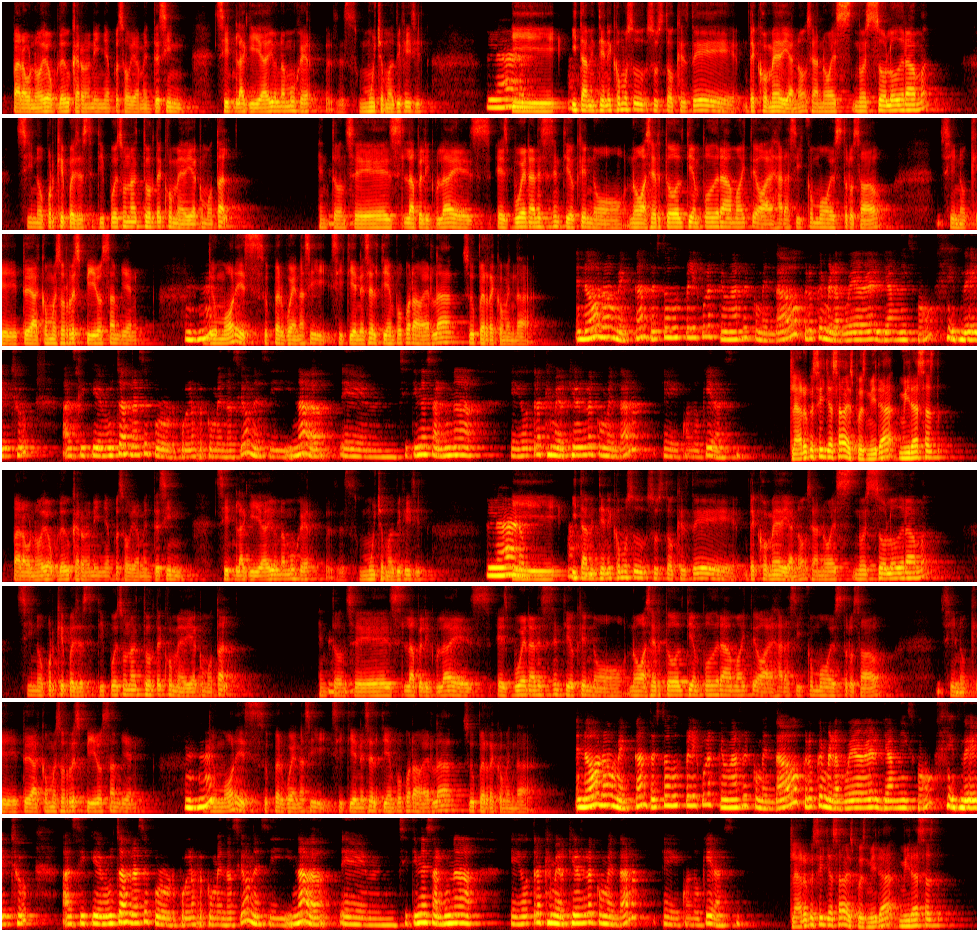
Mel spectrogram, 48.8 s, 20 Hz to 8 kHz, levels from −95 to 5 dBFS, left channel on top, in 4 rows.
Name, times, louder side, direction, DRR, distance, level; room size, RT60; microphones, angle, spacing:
voice 1, 0.1-5.3 6.4-11.6 12.4-15.1 16.2-23.2 23.9-26.1 27.0-31.0 46.4-48.3, left 3 dB, 40° left, 14 dB, 0.4 m, -31 dB
voice 2, 6.1-6.6 7.1-7.4 16.3-16.6 24.1-24.2 26.7-27.0 31.5-42.6 42.9-44.6 44.8-45.8, right 4 dB, 40° right, 9 dB, 0.4 m, -28 dB
9.9 x 6.4 x 4.8 m, 0.73 s
head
